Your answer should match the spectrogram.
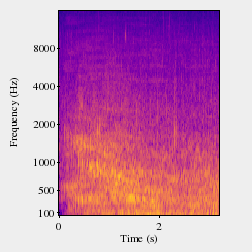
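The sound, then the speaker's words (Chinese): A deep, rumbling dinosaur roar sound effect, coming from beside a river, fills the whole clip, loud and sustained with a growling, gravelly texture and no voices over it. “嗯，再一次又听到恐龙吼叫的声音喽。”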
